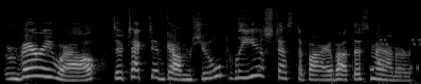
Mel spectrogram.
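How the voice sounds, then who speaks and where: A woman voicing an elderly male judge in a game, formal and measured. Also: sits high, big pitch swings, pushed and bright, heavily acted. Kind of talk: amateur voice-over of a game.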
